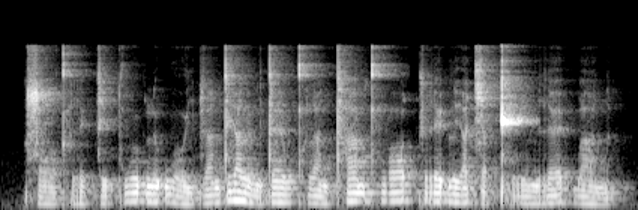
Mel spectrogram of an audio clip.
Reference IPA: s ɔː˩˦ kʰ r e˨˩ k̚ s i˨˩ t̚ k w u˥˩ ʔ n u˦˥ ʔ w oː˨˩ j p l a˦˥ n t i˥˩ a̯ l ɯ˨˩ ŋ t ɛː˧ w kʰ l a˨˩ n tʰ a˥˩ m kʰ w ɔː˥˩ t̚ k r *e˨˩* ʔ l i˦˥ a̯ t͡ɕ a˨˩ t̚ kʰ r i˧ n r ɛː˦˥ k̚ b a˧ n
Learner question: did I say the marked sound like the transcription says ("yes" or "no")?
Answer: no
